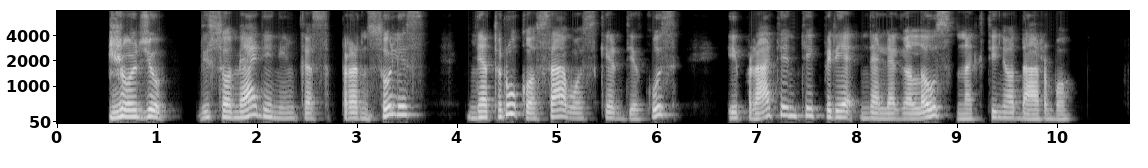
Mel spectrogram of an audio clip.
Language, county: Lithuanian, Kaunas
